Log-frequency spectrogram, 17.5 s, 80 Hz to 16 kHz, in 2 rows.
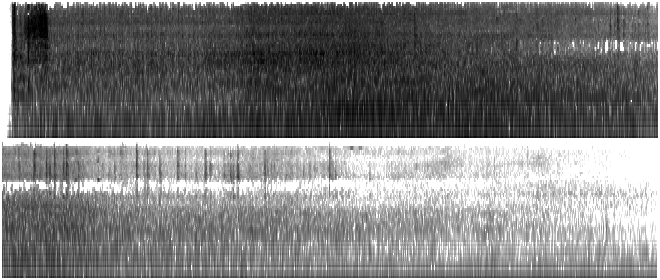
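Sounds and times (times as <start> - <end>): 
Humvee engine starting: 0.1 - 13.0.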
